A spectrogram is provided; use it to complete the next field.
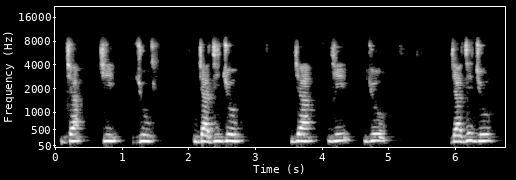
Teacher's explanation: জিহ্বার মাঝখানটা তালুর সঙ্গে লাগিয়ে। কিভাবে? পাতলা মজবুত ও পার্শ্বমুখী কলকলা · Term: জিম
